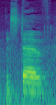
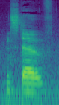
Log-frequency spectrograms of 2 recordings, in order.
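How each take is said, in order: No difference in how they are said.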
